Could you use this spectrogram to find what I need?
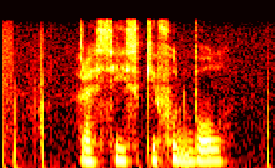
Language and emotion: Russian, neutral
